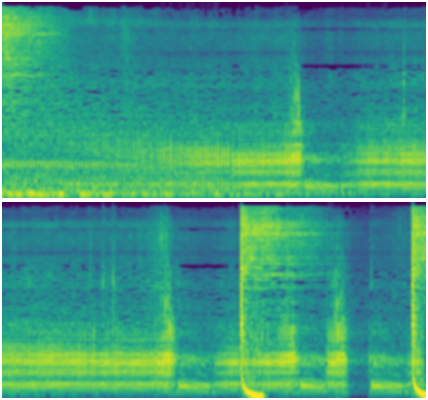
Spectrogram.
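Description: Electronic dance track in a beatless breakdown: a sustained, low droning synth chord that shifts a couple of times. A few heavy drum hits return near the end.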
